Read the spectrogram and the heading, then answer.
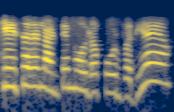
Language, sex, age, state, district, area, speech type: Punjabi, female, 18-30, Punjab, Mohali, rural, conversation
